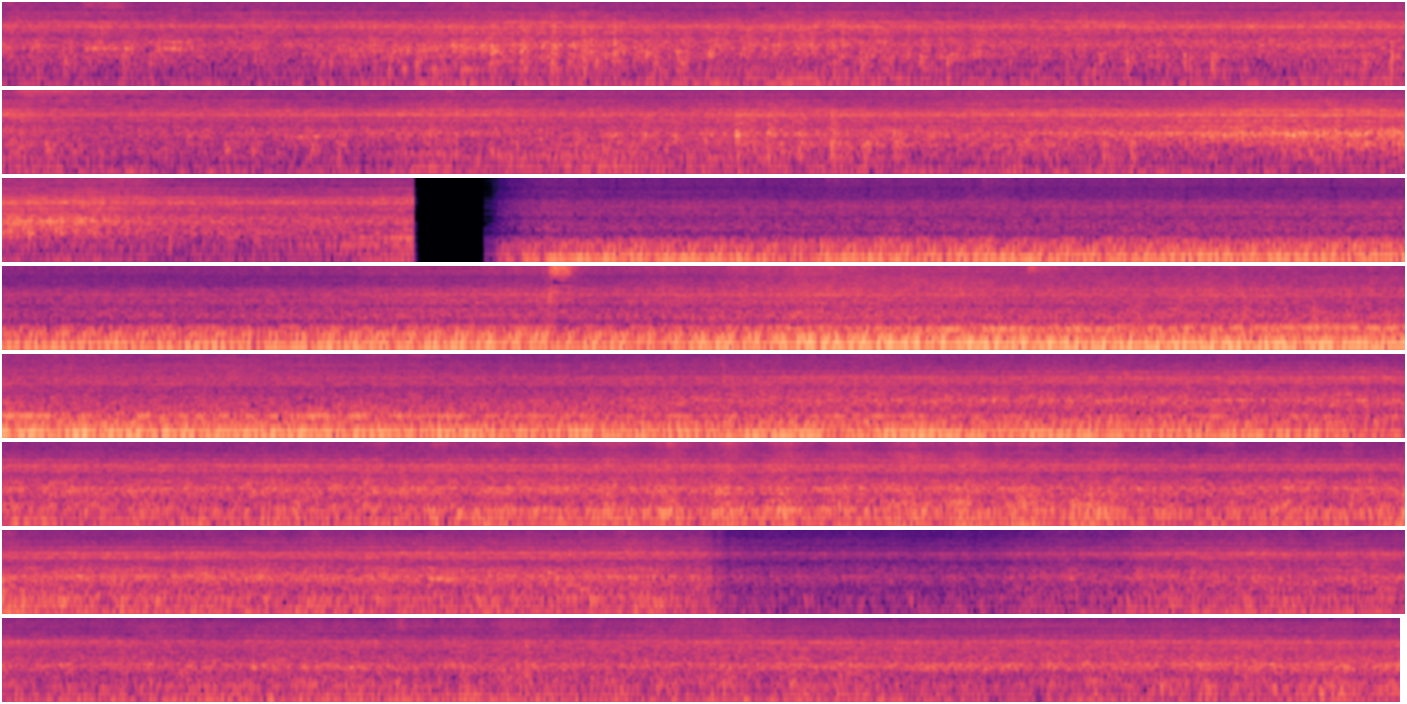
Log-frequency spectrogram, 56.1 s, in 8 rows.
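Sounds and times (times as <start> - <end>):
locomotive engine drone: 16.5 - 37.4.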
